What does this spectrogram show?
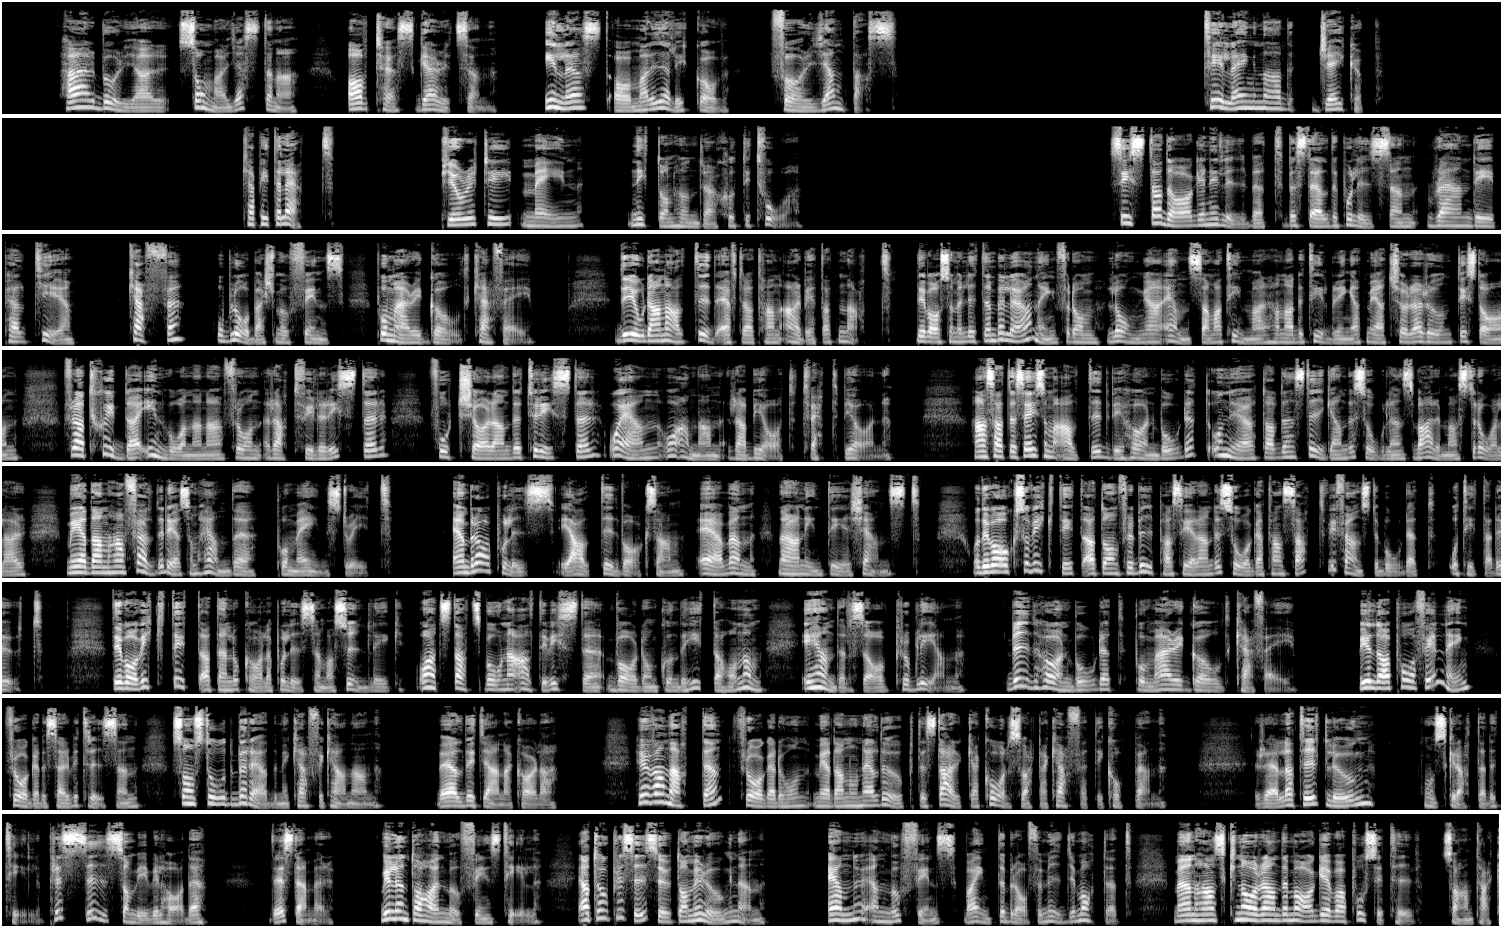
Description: Sommargästerna – Ljudbok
